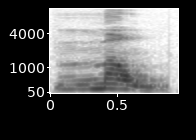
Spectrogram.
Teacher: Neste caso, o O é semivogal. Mão escreve com O, mas a letra, o som desse O aqui é um som de U.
